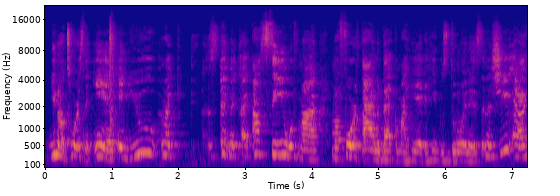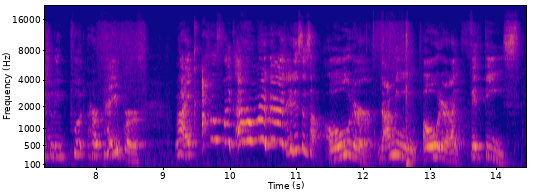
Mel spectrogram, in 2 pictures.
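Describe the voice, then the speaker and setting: A woman vlogger telling a story in casual chat, blunt and slangy, often animated. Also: fairly high pitch, moderate pace, far from the mic, slight background noise. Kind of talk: casual storytelling about dating and zodiac signs. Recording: echoey room, voice a bit off-mic.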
